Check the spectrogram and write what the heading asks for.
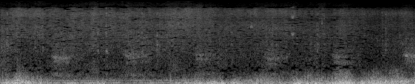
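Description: Wind rumbling on the microphone over the hiss of a ski and bike tyre running over snow on a ski-bike, with faint puffs of heavy breathing about once a second.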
